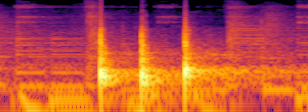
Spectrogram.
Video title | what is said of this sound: 太無恥！比亞迪又被罵慘！壓榨供應商要求降價！特斯拉退錢！降價後車主大鬧門店！中國巨嬰集體維權！比亞迪偷工減料！防撞梁起不到一點作用！塑料後備箱！被車企怒懟！ | This plastic makes a dull sound when knocked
